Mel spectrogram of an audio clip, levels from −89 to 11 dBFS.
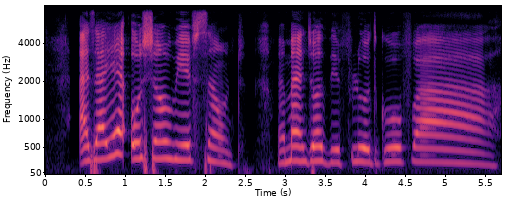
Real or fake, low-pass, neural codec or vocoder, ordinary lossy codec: real; 7.2 kHz; none; none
